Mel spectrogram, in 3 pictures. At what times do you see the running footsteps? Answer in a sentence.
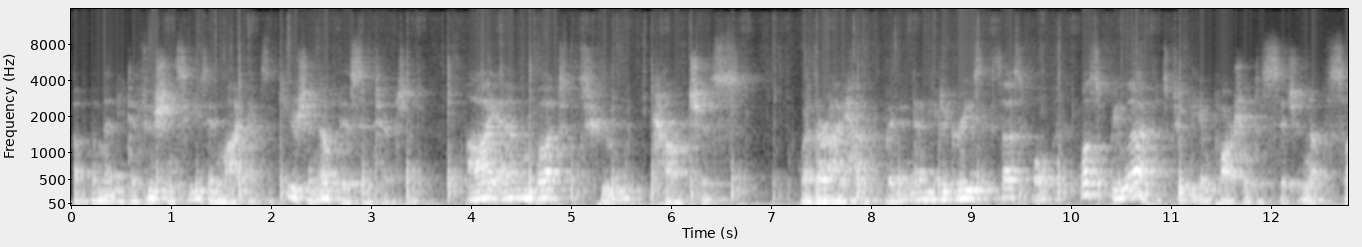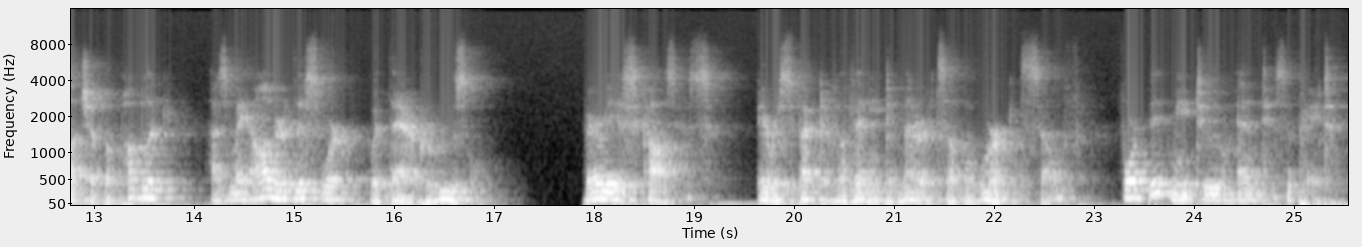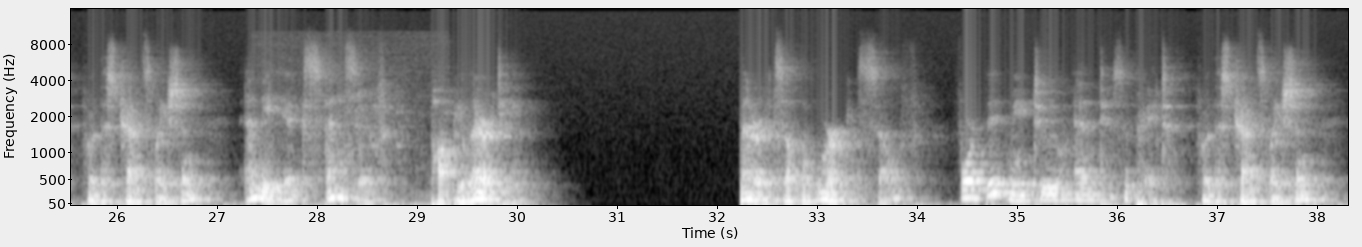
You can hear the running footsteps from 0.8 to 11.2 s.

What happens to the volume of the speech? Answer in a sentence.
The volume of the speech stays about the same.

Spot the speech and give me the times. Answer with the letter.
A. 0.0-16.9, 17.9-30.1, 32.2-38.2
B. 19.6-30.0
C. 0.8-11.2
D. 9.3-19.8
A.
